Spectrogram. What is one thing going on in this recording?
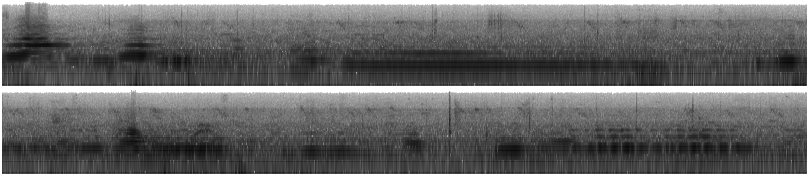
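A long wooden flute plays a slow, breathy folk melody through a microphone.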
